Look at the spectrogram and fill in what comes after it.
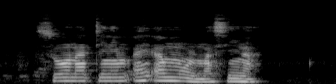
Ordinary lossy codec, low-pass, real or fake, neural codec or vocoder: MP3, 48 kbps; 10.8 kHz; real; none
